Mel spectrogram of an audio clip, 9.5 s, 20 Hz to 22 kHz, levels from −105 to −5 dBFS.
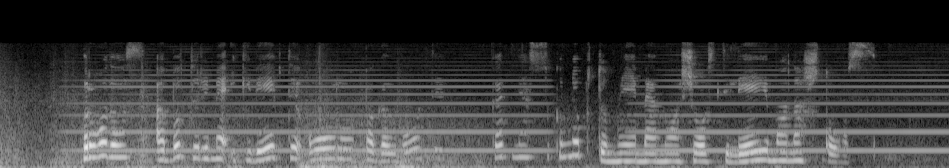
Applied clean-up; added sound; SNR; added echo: none; Bowed string instrument + Thunder / Rain; 10 dB; none.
